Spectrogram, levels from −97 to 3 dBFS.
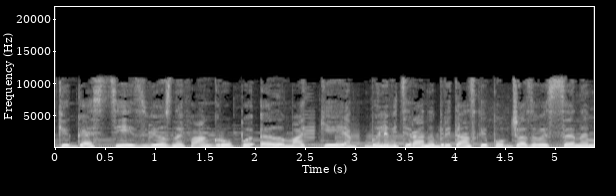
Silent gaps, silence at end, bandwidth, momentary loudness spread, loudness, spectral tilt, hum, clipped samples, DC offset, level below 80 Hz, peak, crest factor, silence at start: none; 0 s; 11.5 kHz; 2 LU; -16 LUFS; -6.5 dB/octave; none; under 0.1%; under 0.1%; -40 dBFS; -6 dBFS; 10 dB; 0 s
